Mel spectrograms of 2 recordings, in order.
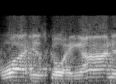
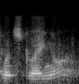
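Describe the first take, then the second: First: Mildly exasperated, WHAT stressed; acted exasperation. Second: Softly mumbled, baffled question; puzzled mumbling. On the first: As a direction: act out elders who are now openly baffled. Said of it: "at this point, they're like". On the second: Acted. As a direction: act out elders mumbling in confusion, much softer. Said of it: "They're mumbling, scratching their heads".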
